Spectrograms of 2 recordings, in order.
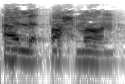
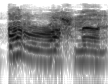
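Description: First: The L sound is pronounced before the r. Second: The L sound is silent, merging into the r. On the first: The speaker calls it wrong. "یعنی نمیگویم الرحمن" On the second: The speaker calls it right. "لام حذف میشه، ناخوانا هست"

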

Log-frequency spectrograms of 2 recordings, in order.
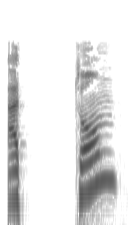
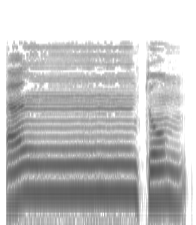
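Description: First: The n disappears into a doubled t sound. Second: The n is a nasal hum without tongue contact. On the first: The speaker calls it wrong. "این ادغامه" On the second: The speaker calls it right. "بلکه میگیم انتم"

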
